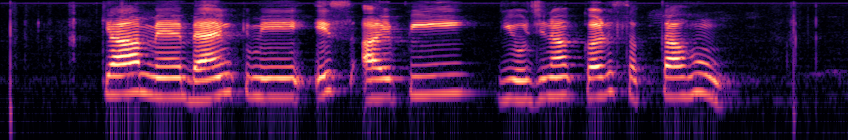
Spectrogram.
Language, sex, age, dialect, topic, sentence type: Hindi, female, 25-30, Marwari Dhudhari, banking, question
